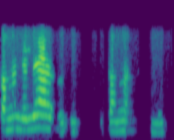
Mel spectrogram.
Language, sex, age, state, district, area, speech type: Odia, female, 60+, Odisha, Jharsuguda, rural, conversation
